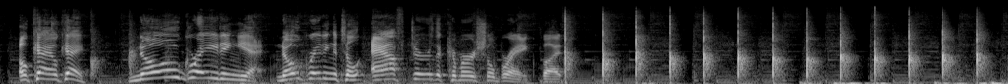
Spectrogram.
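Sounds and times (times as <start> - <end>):
speech: 0.2 - 5.8
polite tennis-style hand clapping: 0.8 - 1.5, 5.6 - 10.0.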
